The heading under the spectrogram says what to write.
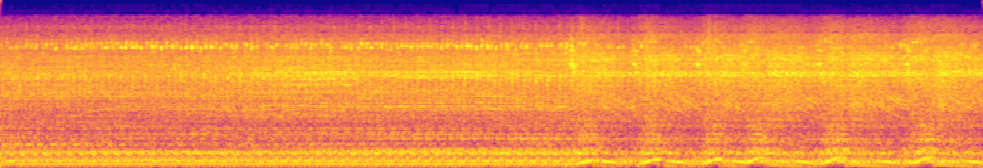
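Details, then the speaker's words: Engine started after rebuild: steady idle beat, then revs rise and fall unevenly; it runs but still needs a tune. "Alright guys, so we got this turd back together. No, it's not turd. Actually came out pretty good. I'll go ahead and start it up for you."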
